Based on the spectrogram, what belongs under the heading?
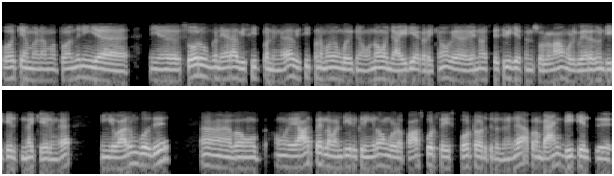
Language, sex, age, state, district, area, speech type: Tamil, male, 30-45, Tamil Nadu, Pudukkottai, rural, conversation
